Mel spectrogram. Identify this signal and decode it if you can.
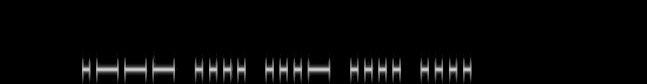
Morse code, heard as a keyed tone, about 17 wpm, 700 Hz. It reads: JHVHH
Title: Five Challenging Letter-Number Combinations 17wpm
